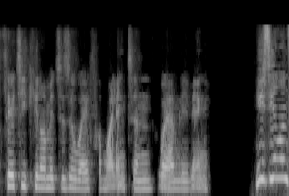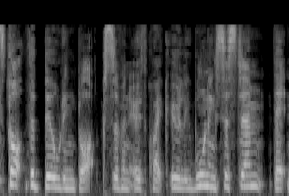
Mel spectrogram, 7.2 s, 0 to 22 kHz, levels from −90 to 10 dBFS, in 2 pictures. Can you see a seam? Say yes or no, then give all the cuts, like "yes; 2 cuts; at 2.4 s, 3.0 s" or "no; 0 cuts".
no; 0 cuts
